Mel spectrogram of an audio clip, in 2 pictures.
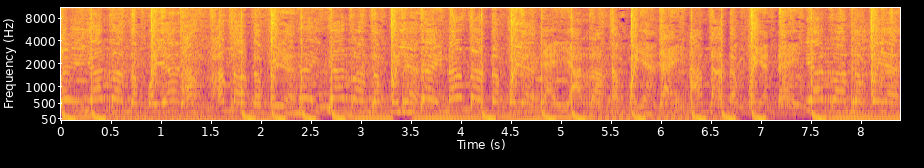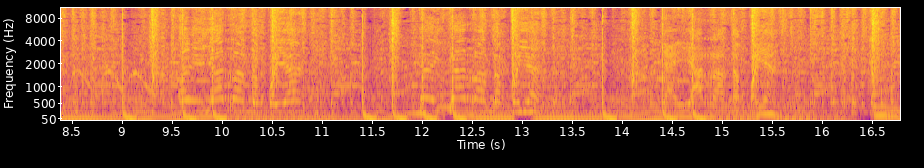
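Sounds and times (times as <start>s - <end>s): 
ringtone: 0.2s - 16.7s.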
